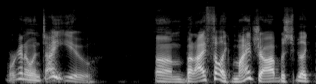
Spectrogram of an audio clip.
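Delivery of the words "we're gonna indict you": high, sneering taunt at Trump; mocking critics. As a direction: mimic the jeering crowd telling him to quit. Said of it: "Everyone else is like".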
